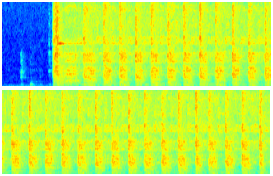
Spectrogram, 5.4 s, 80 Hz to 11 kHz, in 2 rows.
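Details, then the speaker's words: 1980s Renault 9 after radiator and cooling fan replacement, sat a few weeks unstarted: starter cranks steadily about three compression beats a second without catching, as fuel drained back to the tank and the mechanical fuel pump takes time to refill; then runs well. "It's because it's been sat for a few weeks without being started, the fuel's drained back into the tank. Obviously mechanical fuel pump takes a while to crank the fuel through."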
